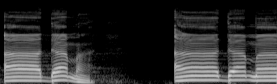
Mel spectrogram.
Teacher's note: bertemunya hamzah dengan mad badal. Dua harakat kita panjangkan. Adama adama min dzuhurihim.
